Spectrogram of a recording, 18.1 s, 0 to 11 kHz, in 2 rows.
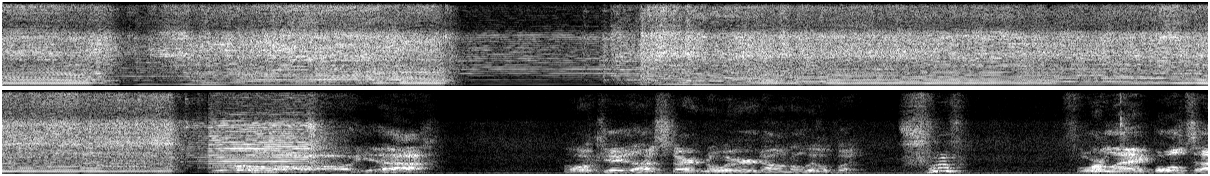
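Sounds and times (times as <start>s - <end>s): oscillating tool cutting metal: 0.0s - 11.5s.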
